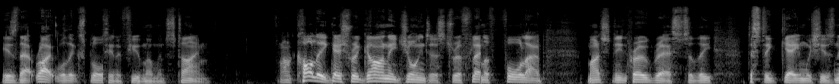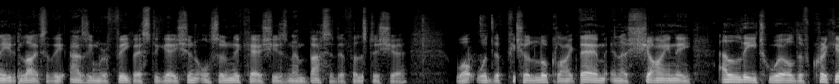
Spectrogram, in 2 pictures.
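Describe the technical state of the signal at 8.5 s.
At 8.53 to 8.59 s the audio skips ahead with a brief glitch. A broken MP3 bit reservoir is likely: frames after a cut read another frame's bytes.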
